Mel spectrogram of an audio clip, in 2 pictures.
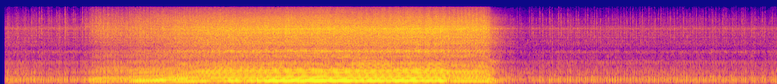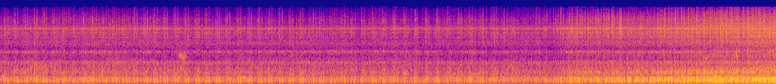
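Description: Large-scale RC model biplane's engine run up about two seconds in, its pitch climbing and then holding steady for about eight seconds before cutting off suddenly. A quieter steady hum follows, and near the end the engine is running again, its pitch rising as the propeller spins up.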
